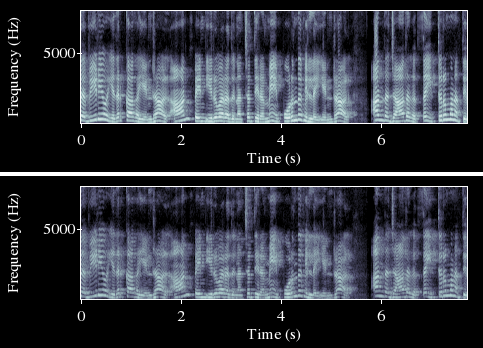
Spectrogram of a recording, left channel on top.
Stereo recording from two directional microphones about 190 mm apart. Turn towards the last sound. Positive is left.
turn(degrees=45)  # may be behind; listen again after turning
